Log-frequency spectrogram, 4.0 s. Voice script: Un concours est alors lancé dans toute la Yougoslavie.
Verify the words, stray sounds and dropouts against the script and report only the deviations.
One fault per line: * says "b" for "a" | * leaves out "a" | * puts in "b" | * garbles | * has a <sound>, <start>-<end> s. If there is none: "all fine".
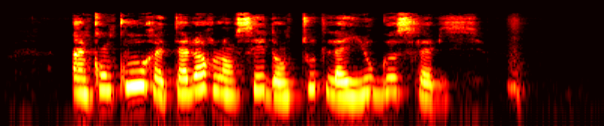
* has a whoosh, 3.4-3.6 s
